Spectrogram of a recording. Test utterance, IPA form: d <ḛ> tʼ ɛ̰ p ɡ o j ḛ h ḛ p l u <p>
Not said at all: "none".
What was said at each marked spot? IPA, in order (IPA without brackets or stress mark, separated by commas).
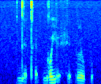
ɛ̰, p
